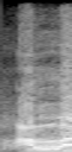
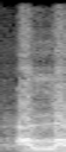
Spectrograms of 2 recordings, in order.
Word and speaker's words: আল্লাহ: বিশ্বাস আল্লাহর নাম আল্লাহ বলেন তো আল্লাহ নয় কিন্তু আল্লাহ হচ্ছে অশুদ্ধ শুদ্ধ হচ্ছে আল্লাহ বলার সময় মুখটা গোল হয়ে যাবে বলেন তো সবাই উচ্চারণ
